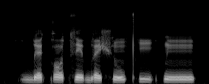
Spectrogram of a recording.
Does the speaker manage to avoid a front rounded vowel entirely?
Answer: yes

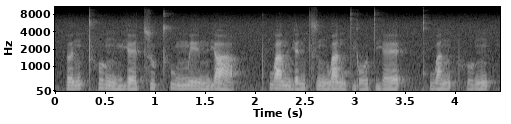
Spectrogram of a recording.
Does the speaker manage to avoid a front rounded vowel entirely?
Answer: yes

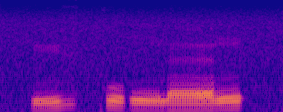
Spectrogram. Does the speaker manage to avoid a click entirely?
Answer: yes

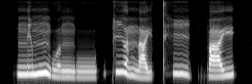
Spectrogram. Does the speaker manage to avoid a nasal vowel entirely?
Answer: yes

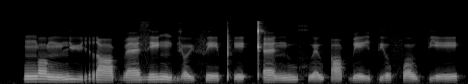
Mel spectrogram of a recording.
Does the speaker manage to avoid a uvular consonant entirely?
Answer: yes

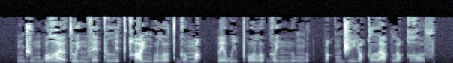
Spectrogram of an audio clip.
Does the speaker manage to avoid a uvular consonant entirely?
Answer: no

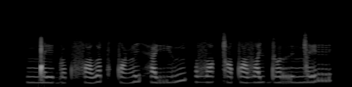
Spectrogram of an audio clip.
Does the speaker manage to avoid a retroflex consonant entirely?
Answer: yes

